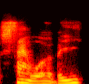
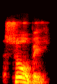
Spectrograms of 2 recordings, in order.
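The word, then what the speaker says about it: Sowerby: somewhat different um and people that don't know the area call it sourbee like and spin spell it out like that but the locals call it sorby still and that's how christopher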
